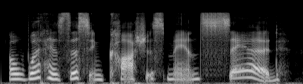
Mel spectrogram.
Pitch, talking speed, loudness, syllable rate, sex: 245 Hz, 140 wpm, -18 LUFS, 3.3 syllables/s, female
